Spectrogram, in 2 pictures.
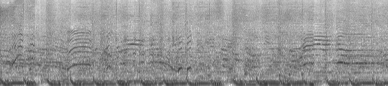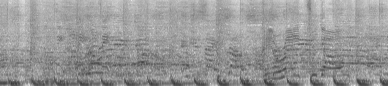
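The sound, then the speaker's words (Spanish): A crowd of single men and women shouts, yells and whoops together at a late-night party. The overlapping voices stay loud and continuous for about fifteen seconds. “Quiero escuchar esos gritos de las chicas solteras y los chicos solteros.”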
